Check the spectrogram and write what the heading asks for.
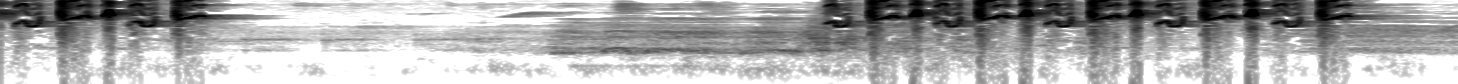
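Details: Great tit responding to a singing great tit used as a lure. Three quick, shrill repeated phrases, a pause with faint low murmuring, then a longer run of about seven bright, rhythmic phrases.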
